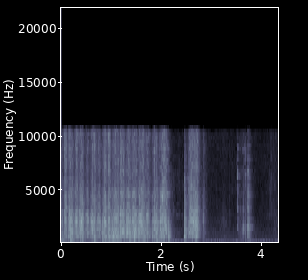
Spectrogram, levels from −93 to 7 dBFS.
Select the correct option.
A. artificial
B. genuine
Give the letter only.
B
